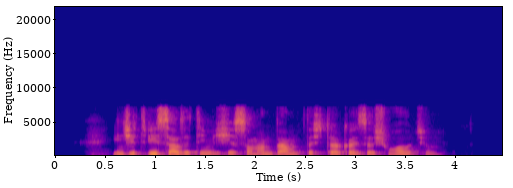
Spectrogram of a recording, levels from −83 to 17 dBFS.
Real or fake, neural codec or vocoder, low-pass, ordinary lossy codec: fake; codec, 16 kHz, 0.8 kbps, ZipCodec; 7.2 kHz; Opus, 64 kbps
